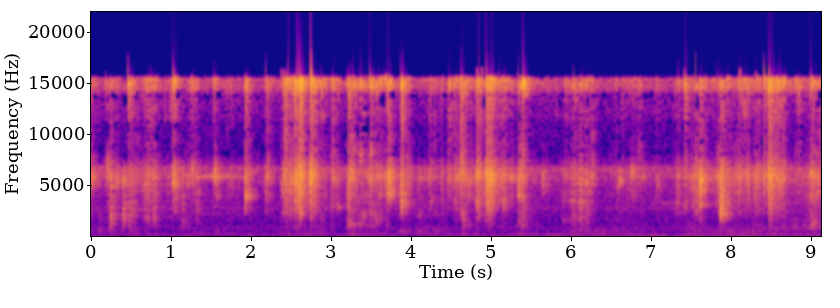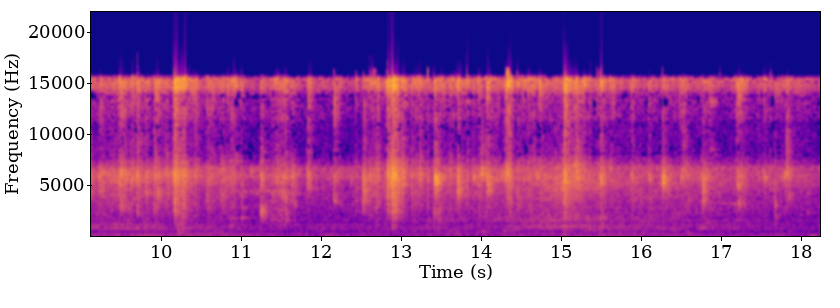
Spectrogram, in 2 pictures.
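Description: Dry rusks being broken into pieces by hand: faint, irregular crisp snaps and crackles, with small knocks as pieces drop into a stainless steel mixer jar.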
